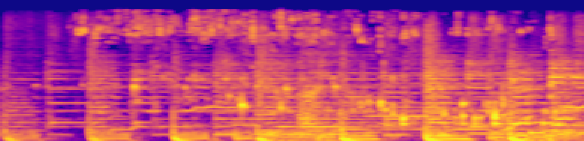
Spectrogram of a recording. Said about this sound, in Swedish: Men, eh, men vänta, vänta, får jag bara hälla upp lite här får vi höra ljudet.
